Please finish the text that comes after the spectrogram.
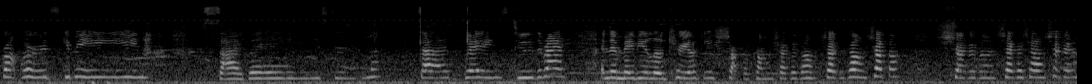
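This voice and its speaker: A woman's voice: high-pitched, fairly even intonation, moderate pace, a little hiss or hum, poor audio. A middle-aged woman giving a children's read-aloud and casual instruction, speaking to young listeners in simple, encouraging phrases. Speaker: teacher reading a picture book aloud to children.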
